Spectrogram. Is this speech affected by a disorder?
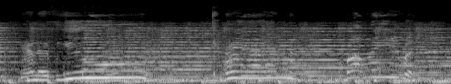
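No.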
